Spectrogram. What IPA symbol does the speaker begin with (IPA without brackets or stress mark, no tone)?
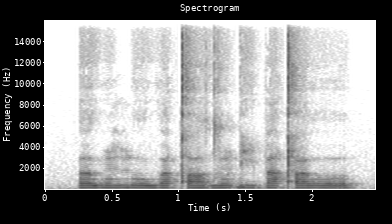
ʌ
